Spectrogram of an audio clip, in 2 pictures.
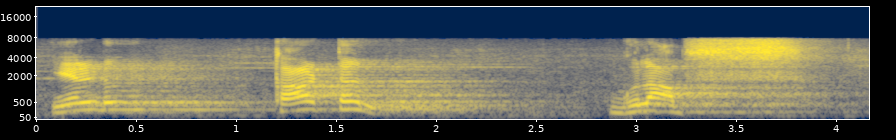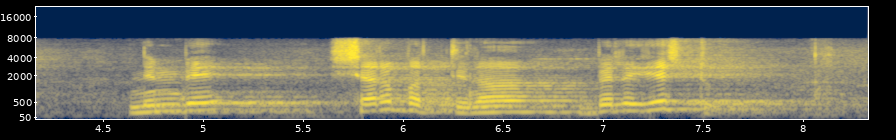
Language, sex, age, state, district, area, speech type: Kannada, male, 30-45, Karnataka, Kolar, rural, read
